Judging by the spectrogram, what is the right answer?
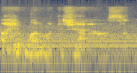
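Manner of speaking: very quiet, slow, hushed whisper. A role-playing game player, sneaking in character, whispering to oneself. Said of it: "I whisper to myself".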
